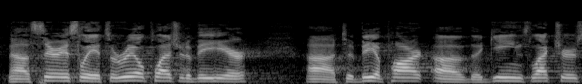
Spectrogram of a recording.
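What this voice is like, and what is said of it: Texan Southern accent. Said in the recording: “from the state of Texas... I can speak in my normal accent”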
